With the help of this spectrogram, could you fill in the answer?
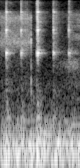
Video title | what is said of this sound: How to make The Best Instant Pot Air Fryer Zucchini Crisps | you can kind of hear how crispy that is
